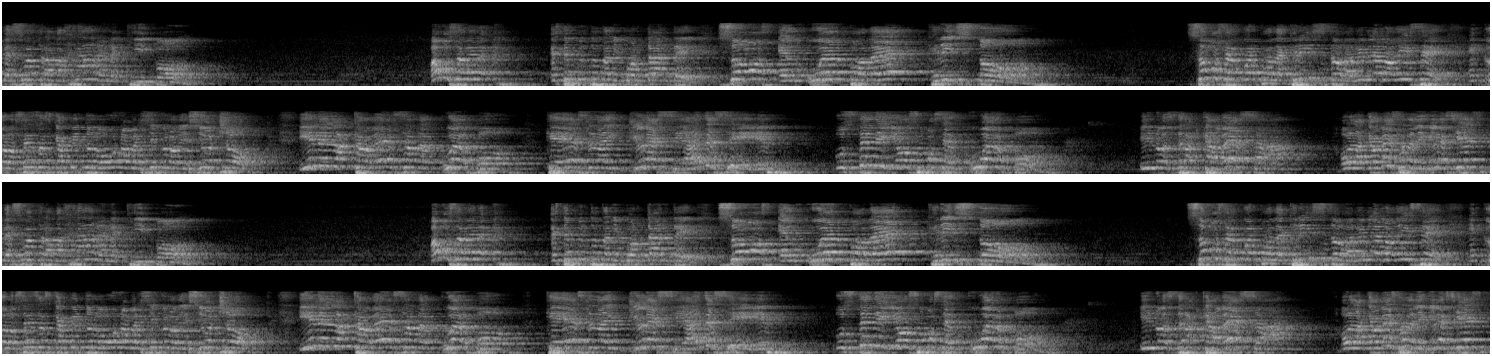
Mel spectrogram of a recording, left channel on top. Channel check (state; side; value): normal; both; correlation 0.35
